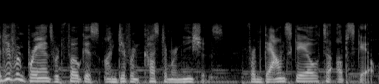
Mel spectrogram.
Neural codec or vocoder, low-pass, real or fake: none; 7.2 kHz; real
